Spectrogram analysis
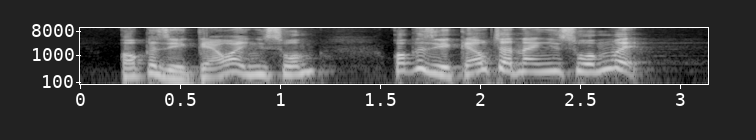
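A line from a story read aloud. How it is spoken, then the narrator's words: Shout. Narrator (Vietnamese): Cường hét lên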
